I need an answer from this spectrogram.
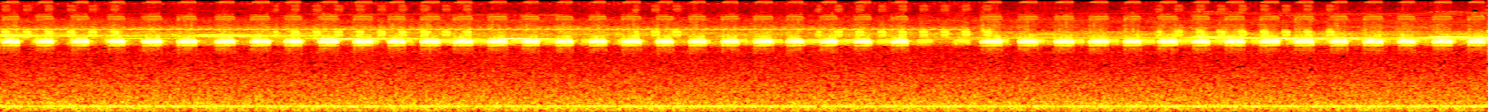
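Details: Several grass insects calling together on a deep autumn night in Changnyeong, South Gyeongsang, Korea; fast, regular high-pitched chirps, about three each second, overlapping a continuous shrill trill, with a quiet low hum throughout.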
